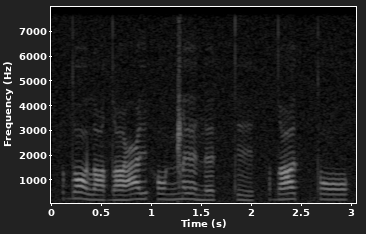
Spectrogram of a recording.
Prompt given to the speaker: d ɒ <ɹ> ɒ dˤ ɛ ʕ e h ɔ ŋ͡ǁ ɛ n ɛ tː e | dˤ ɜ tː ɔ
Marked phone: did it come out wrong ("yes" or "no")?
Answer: yes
